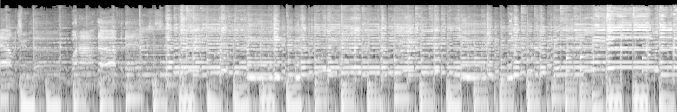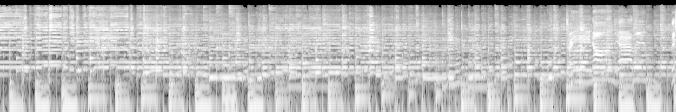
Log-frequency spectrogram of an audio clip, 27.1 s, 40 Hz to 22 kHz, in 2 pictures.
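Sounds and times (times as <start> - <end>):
clawhammer banjo: 0.0 - 27.0
fiddle tune: 0.0 - 27.0
upright bass plucking: 0.0 - 27.0
button accordion: 3.2 - 27.0.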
